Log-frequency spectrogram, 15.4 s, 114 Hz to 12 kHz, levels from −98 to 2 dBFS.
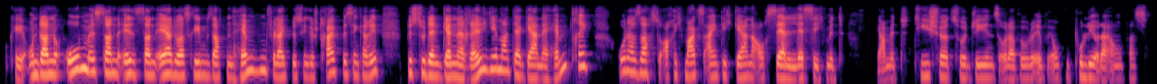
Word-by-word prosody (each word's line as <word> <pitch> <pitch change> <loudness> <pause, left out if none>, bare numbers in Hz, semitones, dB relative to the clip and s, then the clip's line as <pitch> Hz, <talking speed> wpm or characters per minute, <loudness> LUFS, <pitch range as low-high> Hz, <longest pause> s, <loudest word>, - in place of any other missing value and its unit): Okay, 160 -3 -2
und 195 +3 -2
dann 200 0 +9
oben 235 +7 +3
ist 230 0 -1
dann 215 -1 +6
ist 200 +1 0
dann 195 -1 +4
eher, 205 +3 +6
du 195 -1 +1
hast 190 +1 +2
soeben 195 -1 -2
gesagt: 180 -1 -1
„'N 175 - -5
Hemden“, 245 +8 0
vielleicht 175 -5 0
bisschen 180 0 -7
gestreift, 200 +5 0
bisschen 195 -1 -6
kariert. 200 +5 -2 0.3
Bist 210 -1 -4
du 215 - +1
denn 190 -3 +4
generell 175 -1 +4
jemand, 260 -3 -2
der 195 -2 +3
gerne 165 -2 +1
Hemd 205 - -3
trägt 310 0 -1 0.3
oder 235 -1 -2
sagst 215 -1 -2
du: - - -7
„Ach, 180 - -5
ich 195 -1 -12
mag 185 0 +1
es - - -12
eigentlich 180 +1 -4
gerne 175 0 -2
auch 165 +1 -7
sehr 165 -2 +4
lässig“ 155 0 -4
mit, 155 -3 -10 0.4
ja, 130 +1 -5
mit 160 -1 -13
T-Shirts 180 -1 -5
zur 170 -3 -7
Jeans 165 -1 -6
oder 150 -1 -5
wo 160 0 -8
du - - -6
irgendwie 155 - -9
'n 165 -1 -13
Pulli 175 -2 -3
oder 145 - -2
irgendwas? 160 0 -13
185 Hz, 215 wpm, -24 LUFS, 165-205 Hz, 0.4 s, dann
